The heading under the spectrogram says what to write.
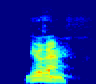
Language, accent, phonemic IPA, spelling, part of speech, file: French, France, /by.ʁɛ̃/, Burin, proper noun, LL-Q150 (fra)-Burin.wav
- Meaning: the constellation Caelum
